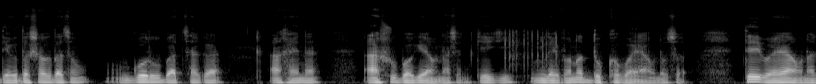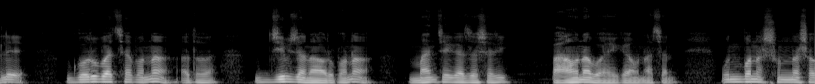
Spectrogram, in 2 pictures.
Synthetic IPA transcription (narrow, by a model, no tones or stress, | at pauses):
d̪ʱewd̪ʌsʌkd̪at͡sʰʌw̃ɡoɾubat̪sʰaka | ã̰kʰajna | asubʌɡjaɦunat͡sʰʌnkekiunilajpʌnʌd̪ukʰːʌbʱʌjaunot͡sʰʌ | t̪ejbʱʌjaɦunale | ɡoɾubat̪sʰapʌnʌʌt̪ʰʌwa | d͡zibd͡zʌnaʌɾupʌnʌ | mant͡sʰekad͡zʌsʌɾi | b̥ʱawnabʱʌekaɦunat͡sʰʌn | unipʌnʌsunːʌsʌ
